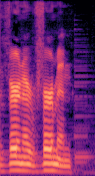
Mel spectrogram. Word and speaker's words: Werner Werman: Next is Werner Werman, although I think it's supposed to be pronounced with a little bit of a German accent, so it's Werner Vermin.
